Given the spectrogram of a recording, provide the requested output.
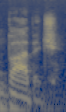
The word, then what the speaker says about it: Bobbage: sir name's barbage woody bobbage rhymes with garbage boy you got no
